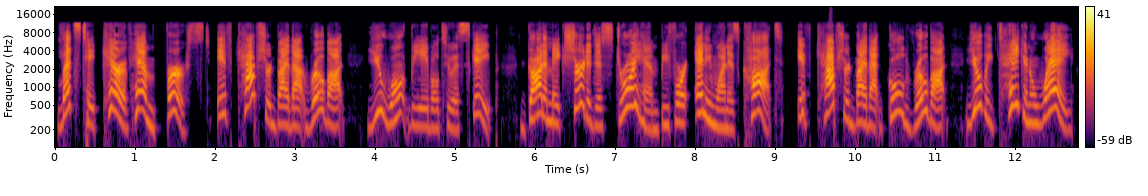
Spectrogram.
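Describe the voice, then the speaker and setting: A woman's voice: sits high, sing-song, a little slow, bright, forceful tone, dry recording, exaggerated voice. A woman voicing a spirited, bossy teenage girl hedgehog in a video game, delivering hints in an upbeat, emphatic way, recorded close in a studio. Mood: eager. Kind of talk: game voice lines and tutorial hints.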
